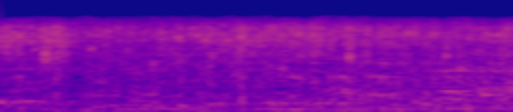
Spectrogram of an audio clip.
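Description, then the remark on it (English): Water runs steadily from a tap, a continuous hissing, splashing stream filling a hot water bottle without pause; the water is not very hot. “Bertie must have used it all up washing the dishes.”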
